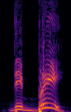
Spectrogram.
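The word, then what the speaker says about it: debris: b r i s debre k ta mo debre e pero magpronounce na debre silent s debre now ah par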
